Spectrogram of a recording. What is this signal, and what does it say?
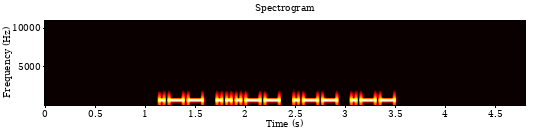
Morse code, heard as a keyed tone, about 25 wpm, 700 Hz. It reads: W3WW
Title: Call Signs Repeated 3x - 25wpm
